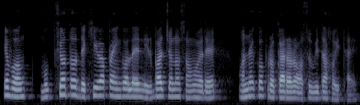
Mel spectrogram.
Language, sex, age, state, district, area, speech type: Odia, male, 18-30, Odisha, Bhadrak, rural, spontaneous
